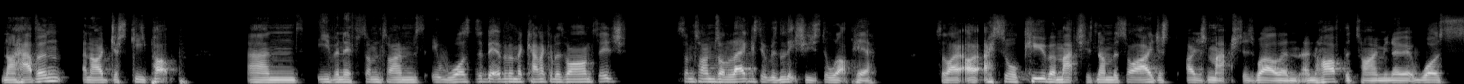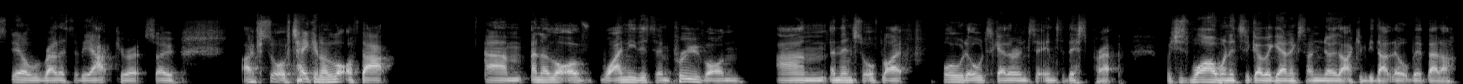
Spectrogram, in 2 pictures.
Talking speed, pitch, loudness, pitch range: 230 wpm, 100 Hz, -19 LUFS, 95-115 Hz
